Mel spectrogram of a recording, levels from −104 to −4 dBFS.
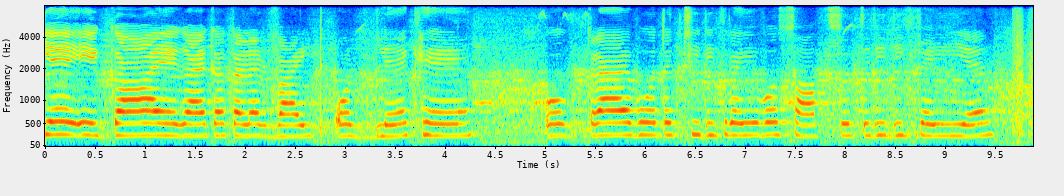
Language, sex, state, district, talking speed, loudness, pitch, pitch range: Hindi, female, Uttar Pradesh, Gorakhpur, 145 wpm, -27 LUFS, 255 Hz, 245-260 Hz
